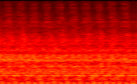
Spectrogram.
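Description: A flooded three-cylinder Lister boat engine idles at a steady, even low throb, close and continuous with no voices.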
